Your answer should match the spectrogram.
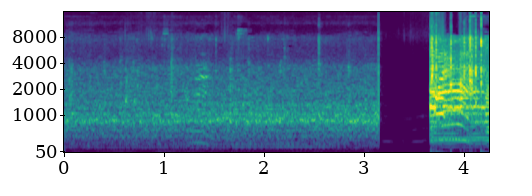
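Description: Steady cabin noise inside a car, an even hiss, with a soft murmured "hmm" from a woman eating about a second in. The noise cuts off abruptly a little after three seconds, and after a short silence music starts near the end.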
